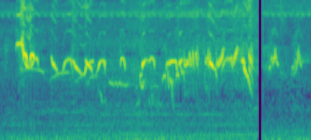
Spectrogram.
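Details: Greater green leafbird gacor with open wings, delivering a fast continuous warble of twisting whistled notes, loops and slides, ending with a few short phrases after a brief break.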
